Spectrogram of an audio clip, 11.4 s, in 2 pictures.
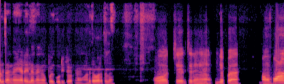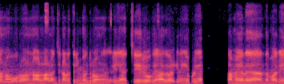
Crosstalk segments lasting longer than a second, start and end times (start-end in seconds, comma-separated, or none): none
